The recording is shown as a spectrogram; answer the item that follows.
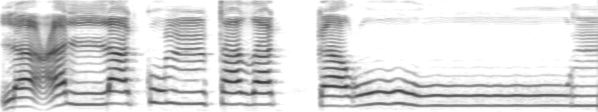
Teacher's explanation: Mim sukunnya hanya punya sifat tawassut ya. Jadi hanya menyisakan sifat tawassutnya. Tak perlu ditambah dengan gunnah. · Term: Izhar syafawi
